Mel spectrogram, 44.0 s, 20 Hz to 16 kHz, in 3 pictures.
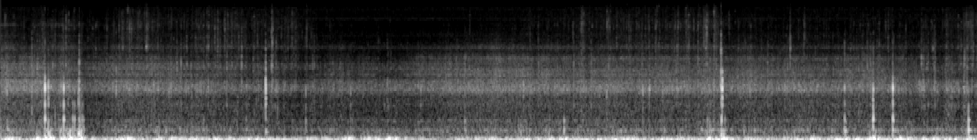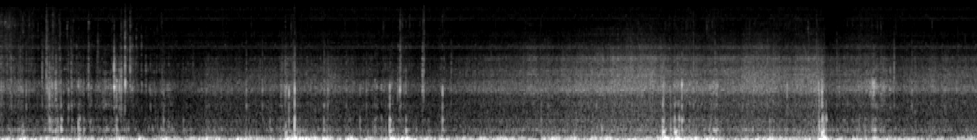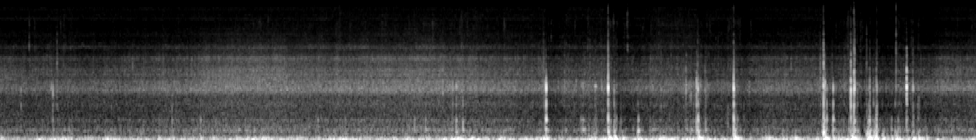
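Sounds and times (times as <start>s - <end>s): bike knocks and rattles: 0.0s - 5.0s, 7.9s - 17.4s
wind rumbling on microphone: 0.0s - 43.9s.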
